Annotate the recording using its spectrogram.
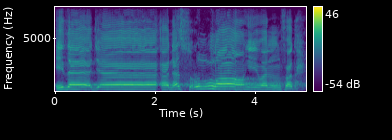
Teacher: نصر میں را کو پر پڑھیں گے اور لفظ اللہ کو بھی پر پڑھیں گے، کیونکہ ہم نے یہ قاعدہ پڑھا ہے کہ لفظ اللہ، یہ اللہ کے نام، یہ جو اللہ کے نام میں یہ مشدد لام ہے جس کے اوپر یہ شد ہے اور کڑا زبر ہے.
